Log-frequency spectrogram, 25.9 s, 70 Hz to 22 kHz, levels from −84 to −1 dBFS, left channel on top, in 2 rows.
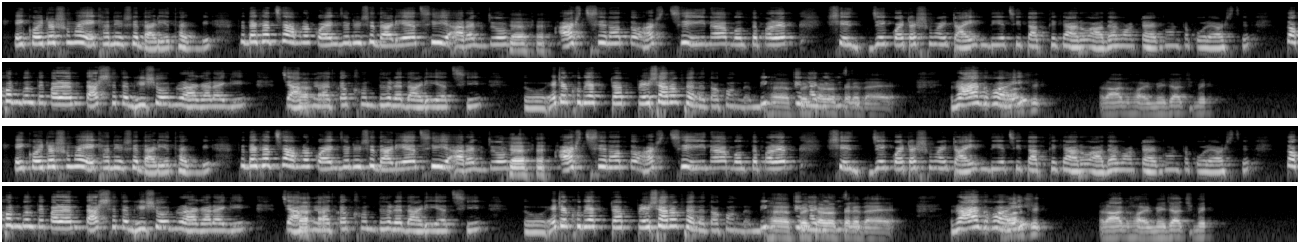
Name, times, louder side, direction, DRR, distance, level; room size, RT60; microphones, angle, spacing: voice 1, 0.1-2.1 2.4-5.1 5.6-12.5 12.9-15.4 15.8-17.8 18.2-20.6 20.9-21.4 22.4-23.2, right 1 dB, 5° right, 0.6 m, -23 dB
voice 2, 5.1-5.5 15.9-16.2 20.6-21.9 22.9-23.3 23.9-25.0, right 6 dB, 80° right, 0.4 m, -25 dB
11.0 x 11.0 x 2.2 m
head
